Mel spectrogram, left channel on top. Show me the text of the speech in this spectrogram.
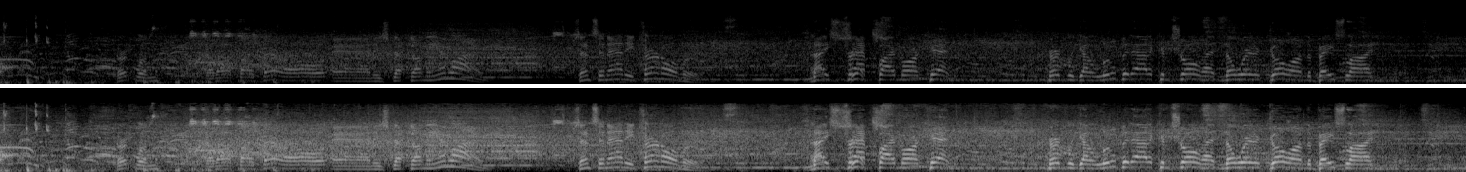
Kirkland cut off by Barrow, and he stepped on the inline. Cincinnati turnover. Nice trap by Marquette. Kirkland got a little bit out of control, had nowhere to go on the baseline.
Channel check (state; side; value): quieter; left; 18.1 dB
